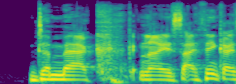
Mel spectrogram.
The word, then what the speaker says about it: Dimech: Um, we have Peter Gray and Elisti uh Demuk. Did I pronounce that correctly?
